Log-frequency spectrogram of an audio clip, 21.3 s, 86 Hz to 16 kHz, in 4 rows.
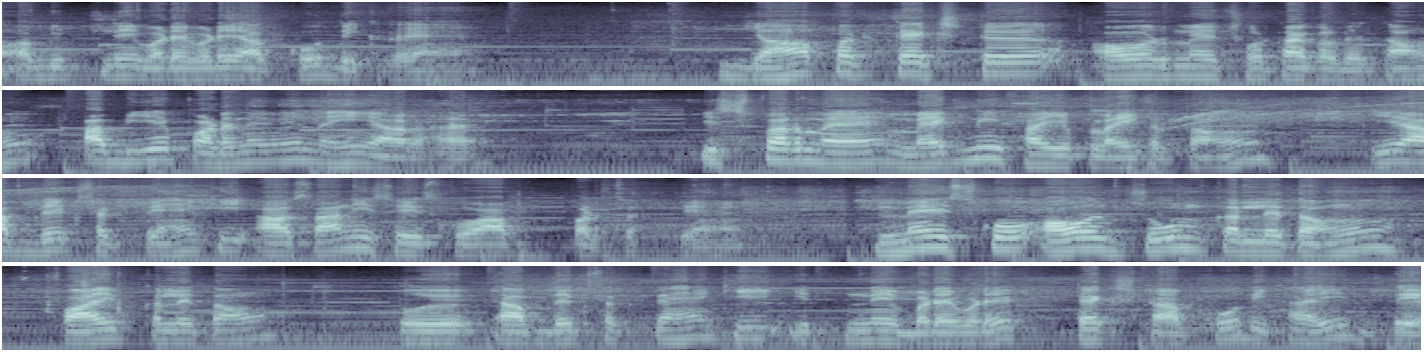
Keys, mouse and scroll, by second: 5.0 scroll down 1, 9.1 click, 13.8 KP_3, 14.0 KP_Enter, 15.2 click, 16.8 KP_5, 17.1 KP_Enter, 20.0 click.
